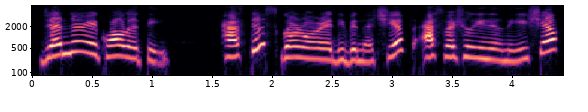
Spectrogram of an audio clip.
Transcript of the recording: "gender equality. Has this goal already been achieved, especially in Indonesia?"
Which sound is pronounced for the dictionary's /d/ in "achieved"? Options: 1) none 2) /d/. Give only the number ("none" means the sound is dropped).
1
